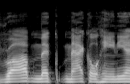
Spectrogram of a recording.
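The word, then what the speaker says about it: Rob McElhenney: It's Rob McElhaney. I never know how to say his name. – I think you nailed it.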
